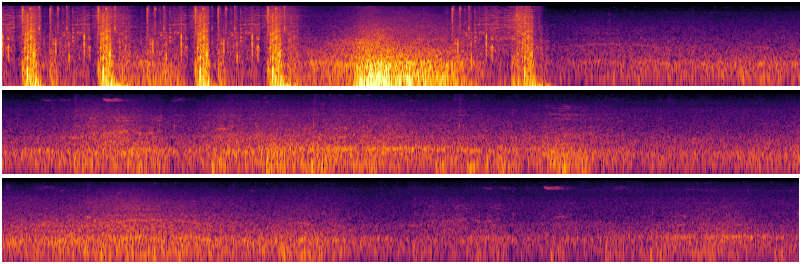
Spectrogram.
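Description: Wind rushes past loudly during a fall, then turns to a softer steady whoosh.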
